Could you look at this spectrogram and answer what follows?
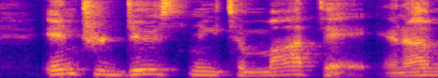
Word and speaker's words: mate: And the How do you correctly pronounce it, Matt? Mate.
